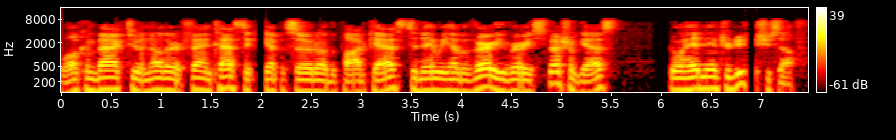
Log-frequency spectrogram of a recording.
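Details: Adult male speaker (podcast host); normal voice.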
